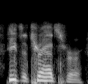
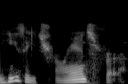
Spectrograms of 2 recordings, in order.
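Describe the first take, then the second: First: Higher, louder punchline; host driving home the point to viewers; emphatic repeat. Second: Softer, slow dry remark under the breath; host muttering a dry fact; quiet aside. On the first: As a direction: hit it again for effect. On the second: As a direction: drop it low and slow. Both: Real, not acted. Repeats the line after laughing.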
